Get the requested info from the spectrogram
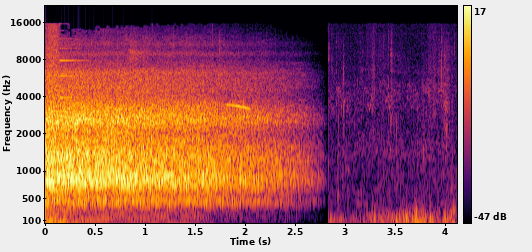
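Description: Loud rushing noise of a video intro sting that fades and cuts off almost three seconds in. Faint outdoor ambience follows.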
